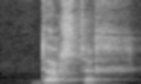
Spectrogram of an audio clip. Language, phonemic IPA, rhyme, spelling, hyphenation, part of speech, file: Dutch, /ˈdɔr.stəx/, -ɔrstəx, dorstig, dor‧stig, adjective, Nl-dorstig.ogg
- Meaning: thirsty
